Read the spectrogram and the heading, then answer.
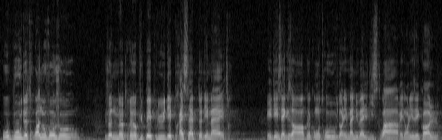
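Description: A man delivers a formal address at a writers' congress, with a somewhat high voice. He speaks in a measured way, retells a parable, and restarts phrases as he searches for words. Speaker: conference speaker. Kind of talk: formal speech at a podium.

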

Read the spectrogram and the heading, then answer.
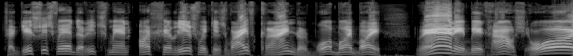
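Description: A man plays a hungry beggar in a spoken story, humble and hesitant, with wide-eyed exclamations. His voice is very bright, smooth and clear. The sound is dry and close. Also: on the high side, no room sound, exaggerated voice.

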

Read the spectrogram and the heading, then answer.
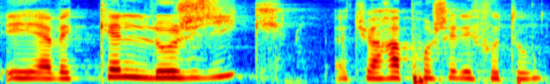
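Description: A woman moderating an exhibition talk, leading with brisk questions. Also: on the high side, steady tone. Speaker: event moderator.

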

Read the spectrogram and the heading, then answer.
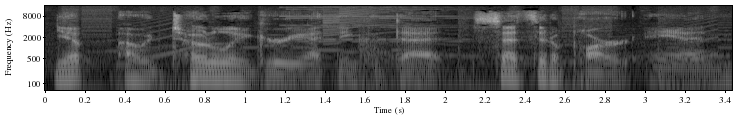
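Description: A man's voice: on the low side, brisk, over music. A middle-aged man speaking as a podcast guest in a casual discussion about films.

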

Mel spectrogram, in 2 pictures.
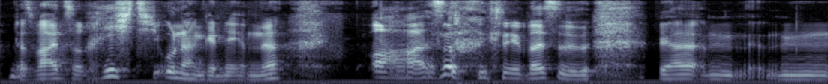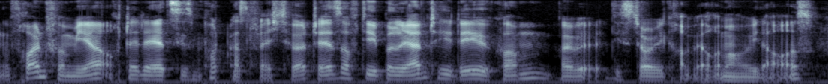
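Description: A man's voice: mid-range voice, quick pace. A young man, chatting casually as a podcast host. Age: young adult. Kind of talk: casual chat.

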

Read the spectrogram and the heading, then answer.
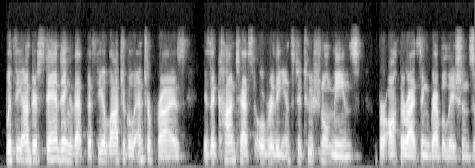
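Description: A man reads his seminar paper in a careful, formal cadence, correcting the odd slip as he goes. His voice sits at an ordinary pitch for a man. The recording is dry and somewhat dull and muffled. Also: dry recording. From United States. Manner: measured, formal reading with occasional slips. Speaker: scholar presenting a seminar paper. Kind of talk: reading a prepared academic paper.

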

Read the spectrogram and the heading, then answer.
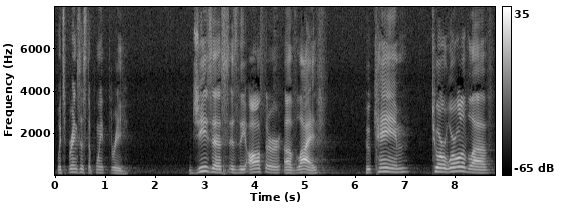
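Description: A man's voice: a little high, slow pace, long pauses, warm tone, in a large hall. A man from Central Florida, a pastor giving an earnest, personal sermon that builds in intensity.

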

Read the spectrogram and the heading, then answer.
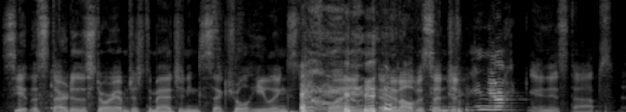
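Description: A young man drops quick deadpan one-liners during crude group banter. His voice sits mid-range and moves expressively. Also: medium pitch, a crowd in the background. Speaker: podcast co-host.

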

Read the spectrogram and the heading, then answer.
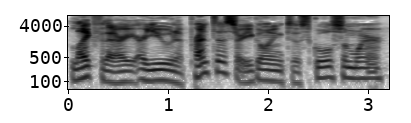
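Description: A man's voice: fairly low pitch, brisk, no echo. A man hosting an interview, asking rambling, stacked questions. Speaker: podcast host. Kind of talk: casual interview.

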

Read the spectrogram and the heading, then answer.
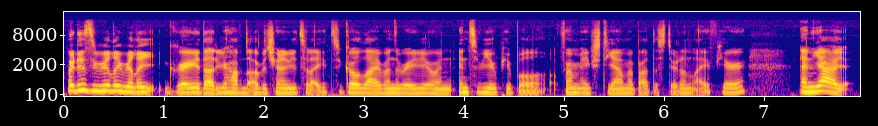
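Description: A woman's voice: lowish voice, fast, a little mellow, clean tone, no echo. A young woman hosting a podcast in a casual, conversational way. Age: young adult. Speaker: podcast host and moderator.

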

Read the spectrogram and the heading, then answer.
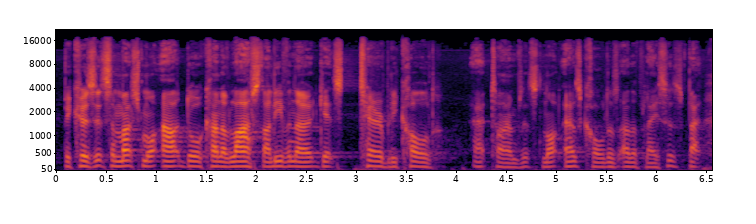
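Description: A man's voice: mid-range voice, level tone, a little fast. A middle-aged male preacher giving a conversational sermon, chatty and often checking in with the congregation. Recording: long reverb of a large hall.

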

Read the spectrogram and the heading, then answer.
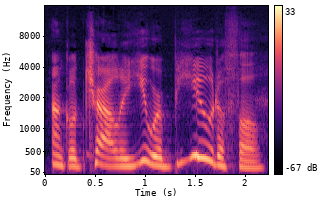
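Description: Actress as an eager, animated young niece. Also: female voice, mid-range voice, normal speed, lightly acted. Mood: adoring. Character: eager, adoring young niece, sensitive and curious. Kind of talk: old-time radio drama acting.

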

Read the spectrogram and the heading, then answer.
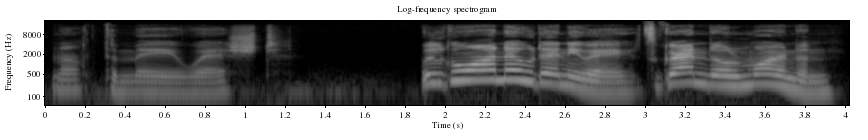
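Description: A woman's voice: medium pitch, sing-song, normal speed, no echo, natural voice. A woman playing a bold, teasing young friend in an audio drama, with an Irish accent and a wry, cajoling, colloquial manner. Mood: coaxing. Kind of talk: naturalistic audio drama acting.

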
